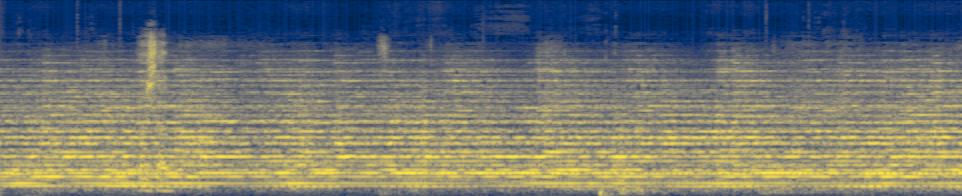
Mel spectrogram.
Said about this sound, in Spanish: Bueno, estamos paseando por el centro de Salzburgo y claro, no es raro que en el momento del día en el que nos encontremos las campanas redoblen y tengamos que prepararnos para escucharlas.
